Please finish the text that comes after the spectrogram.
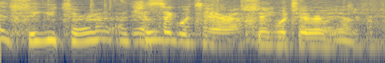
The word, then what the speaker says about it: Ciguatera: Yeah, Ciguatera. Ciguatera, yeah. Different pronunciation.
